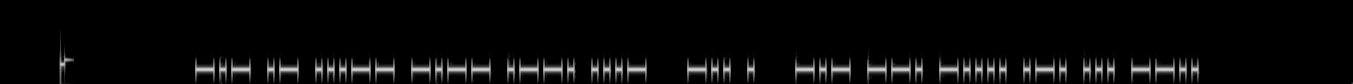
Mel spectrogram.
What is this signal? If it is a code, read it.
Morse code, heard as a keyed tone, about 20 wpm, 700 Hz. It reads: KA3YPV DE KG6RSZ
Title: USA Callsign DE Callsign 20wpm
